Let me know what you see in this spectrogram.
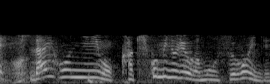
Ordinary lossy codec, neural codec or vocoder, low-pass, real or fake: AAC, 16 kbps; none; 7.2 kHz; real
